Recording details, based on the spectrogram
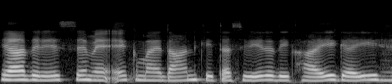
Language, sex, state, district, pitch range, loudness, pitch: Hindi, female, Jharkhand, Palamu, 185-210 Hz, -18 LUFS, 195 Hz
